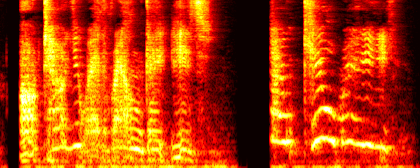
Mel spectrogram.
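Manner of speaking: very high, swooping, pleading goblin voice. Voicing a goblin on its knees, begging the player: goblin begging for its life.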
